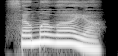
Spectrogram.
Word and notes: ಸಮವಯ: sama vaya

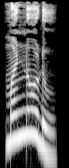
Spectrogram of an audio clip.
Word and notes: ಮಿನೀಟು: minīṭu

